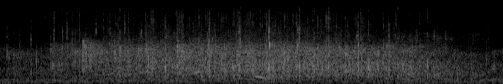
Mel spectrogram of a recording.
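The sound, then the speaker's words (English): An audience applauds steadily during a sermon, the dense clapping swelling quickly and holding at a strong, even level for several seconds before beginning to taper off slightly at the end. “I'm glad you clapped because I was getting a little desperate for some water.”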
